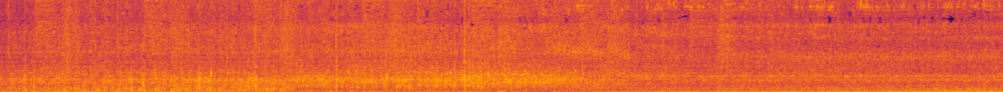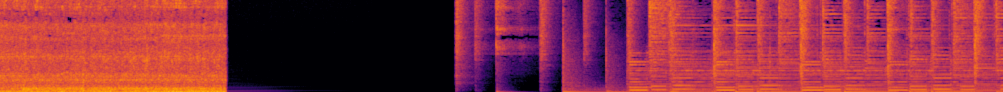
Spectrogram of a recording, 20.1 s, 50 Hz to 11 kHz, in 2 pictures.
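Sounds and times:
road and engine noise in car: 0:00.0 - 0:12.3.

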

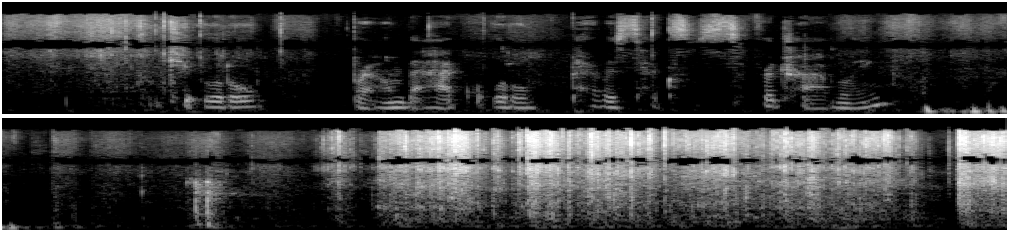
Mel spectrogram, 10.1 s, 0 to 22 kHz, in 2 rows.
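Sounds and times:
paper packaging crinkling: 0:06.4 - 0:10.0.

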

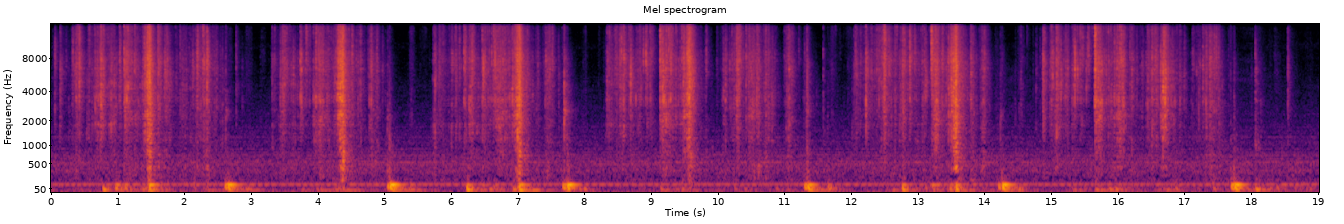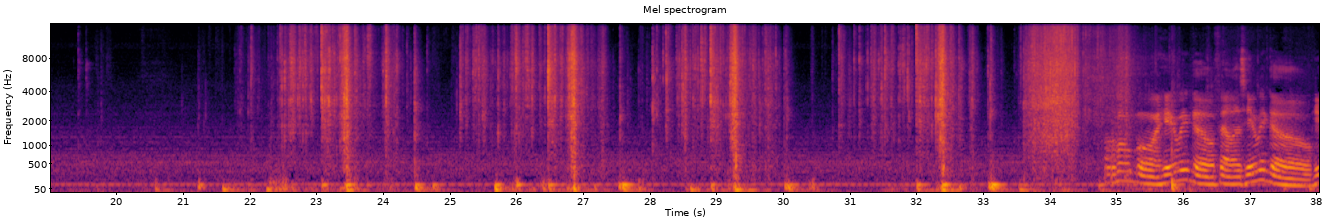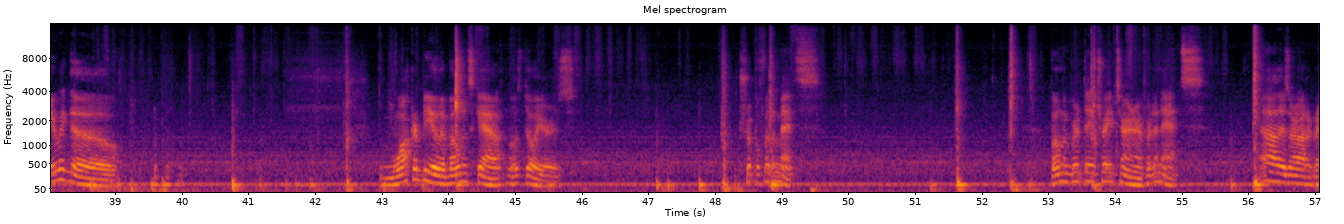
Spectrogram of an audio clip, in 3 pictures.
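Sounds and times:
plastic wrappers crinkling and tearing: 0:00.0 - 0:05.0, 0:05.7 - 0:07.7, 0:08.3 - 0:17.7, 0:21.8 - 0:30.1, 0:30.7 - 0:36.1
cards clicking and snapping: 0:00.0 - 0:05.1, 0:08.4 - 0:18.2, 0:21.8 - 0:30.1, 0:30.7 - 0:35.2.

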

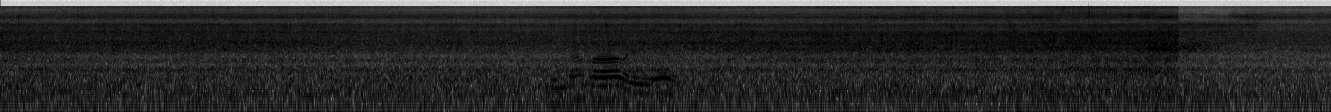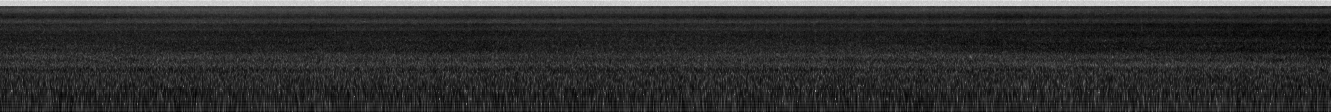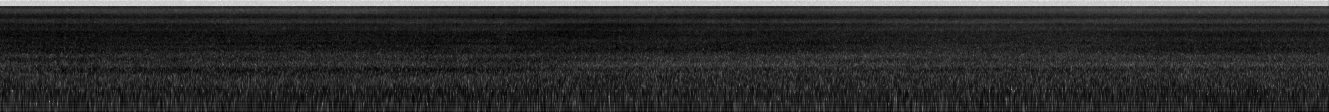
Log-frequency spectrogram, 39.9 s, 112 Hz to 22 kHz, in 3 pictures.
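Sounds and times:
river rushing over rocks: 0:00.0 - 0:39.9.

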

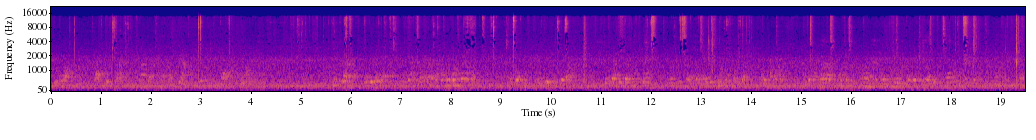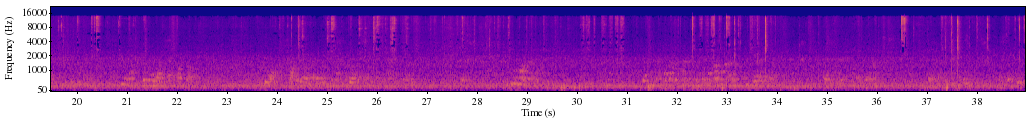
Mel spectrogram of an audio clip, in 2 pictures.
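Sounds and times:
faint murmur: 0:00.0 - 0:38.9
wooden sticks clicking: 0:32.0 - 0:34.0, 0:36.0 - 0:38.9.

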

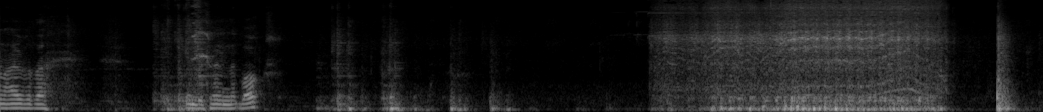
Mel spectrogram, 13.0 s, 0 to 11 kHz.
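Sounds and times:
cordless drill driving screw: 0:08.1 - 0:12.0.

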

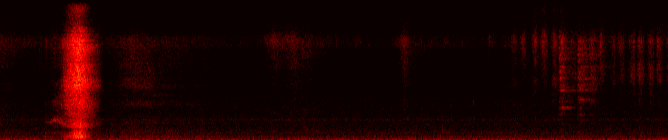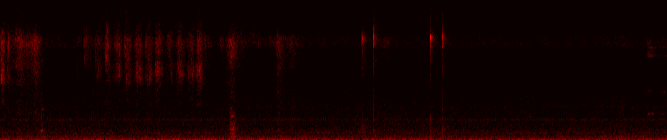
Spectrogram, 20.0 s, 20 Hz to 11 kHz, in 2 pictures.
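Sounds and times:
pencil scratching on paper: 0:07.7 - 0:10.7, 0:11.3 - 0:13.6.

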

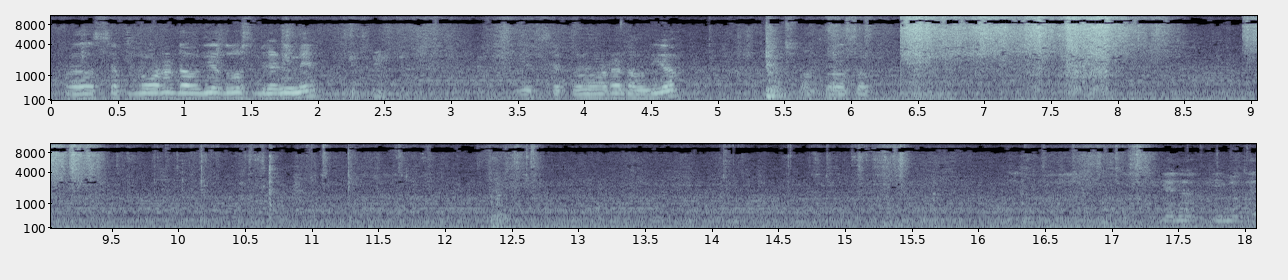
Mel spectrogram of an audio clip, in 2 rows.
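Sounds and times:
low kitchen rumble: 0:00.0 - 0:18.0
aluminium foil crinkling: 0:05.8 - 0:12.8, 0:14.0 - 0:18.0.

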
